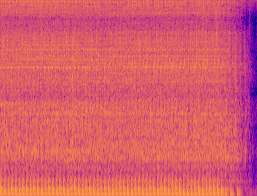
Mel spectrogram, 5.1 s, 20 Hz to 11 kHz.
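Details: 2005 Honda CRF150F after valve adjustment and carburetor tune-up for a no-start, during carb adjustment: a crisp, even idle at about two hundred beats a minute, steady until shut off. It runs fine.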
